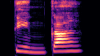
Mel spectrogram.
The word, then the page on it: 饼干: bǐng gān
